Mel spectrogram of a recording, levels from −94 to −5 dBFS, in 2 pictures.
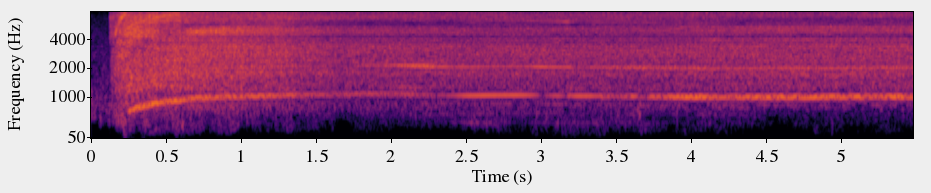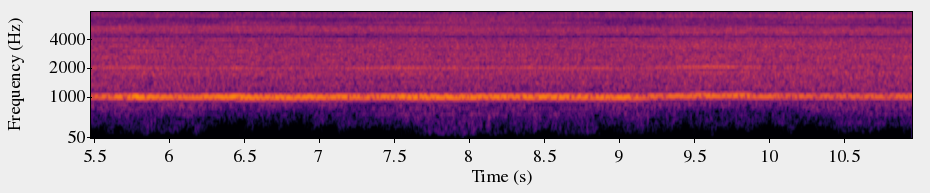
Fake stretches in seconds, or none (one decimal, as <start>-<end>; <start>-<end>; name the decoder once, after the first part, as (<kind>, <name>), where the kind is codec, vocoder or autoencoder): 0.0-2.3 (vocoder, Vocos); 3.4-11.0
